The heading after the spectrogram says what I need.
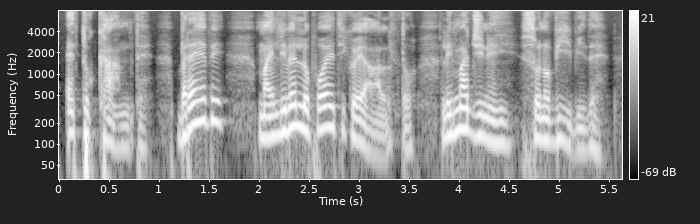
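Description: A man's voice: medium pitch, very animated, moderate pace, dark tone, no room sound, clean studio sound. A man doing a courtly, enthusiastic old poet. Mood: delighted.

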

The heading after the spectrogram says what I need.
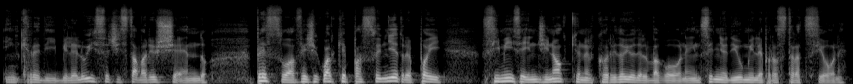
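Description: A man reading a novel aloud in a steady storytelling manner. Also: on the low side, moderate pace, no room sound, studio quality. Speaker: narrator. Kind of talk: audiobook narration.

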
